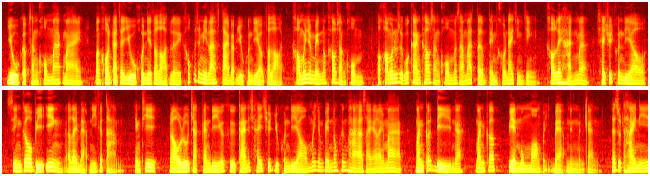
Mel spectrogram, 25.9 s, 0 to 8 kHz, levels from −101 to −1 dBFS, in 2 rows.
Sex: male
